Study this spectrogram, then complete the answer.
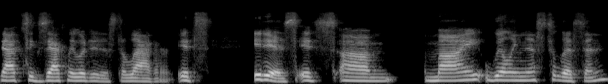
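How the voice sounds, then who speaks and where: Using an ordinary speaking voice, a woman with an American accent talks at a fairly slow pace and a fairly low pitch, with fairly even intonation, in a very clean recording with a silent background. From New York City. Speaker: mental health advocate and radio host. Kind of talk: interview conversation.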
